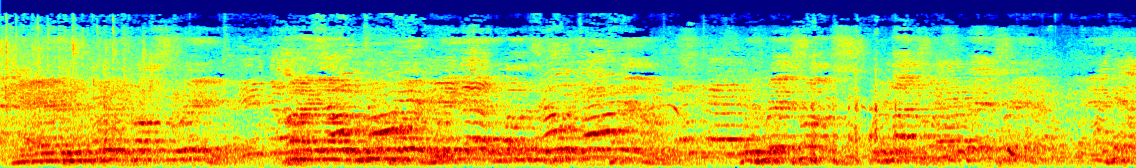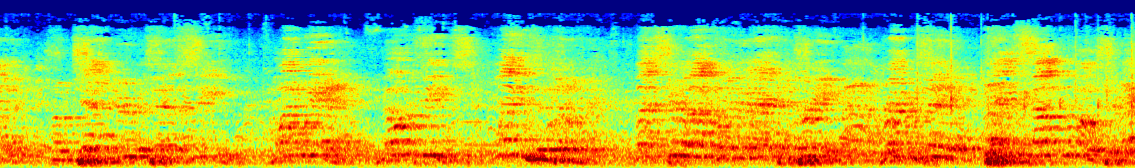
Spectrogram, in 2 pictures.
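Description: A crowd of men and women chat nearby in a large echoing hall.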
